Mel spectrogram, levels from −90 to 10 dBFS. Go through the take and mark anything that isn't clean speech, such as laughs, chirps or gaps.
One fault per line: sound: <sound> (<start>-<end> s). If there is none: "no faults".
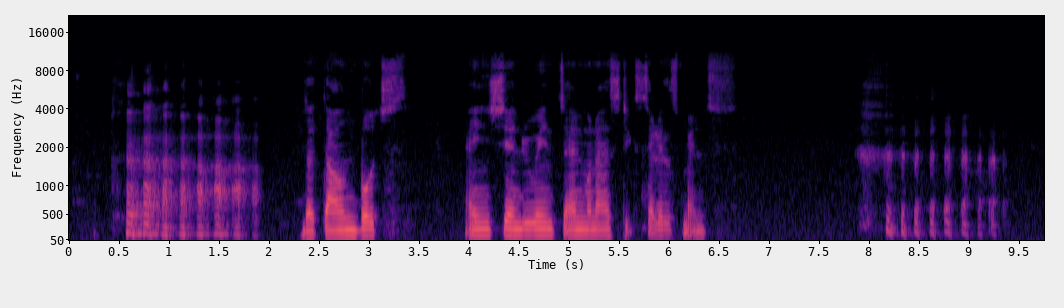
sound: laugh (0.4-2.0 s)
sound: laugh (7.9-9.4 s)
